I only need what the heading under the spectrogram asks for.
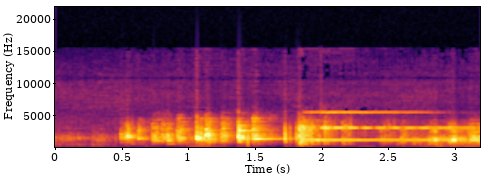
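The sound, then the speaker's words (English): A telephone call on a payphone in a private house, calling a tea room: a few sharp clicks and clunks from the handset, then a steady telephone ringing tone that continues to the end, with no voices. “A payphone in a private house.”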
